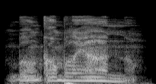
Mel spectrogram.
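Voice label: Birthday Italian male, Occaison, event, male, foreign, Italian; Holiday; Voice Box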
